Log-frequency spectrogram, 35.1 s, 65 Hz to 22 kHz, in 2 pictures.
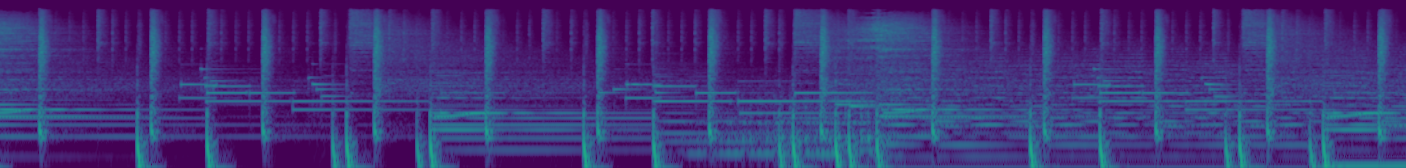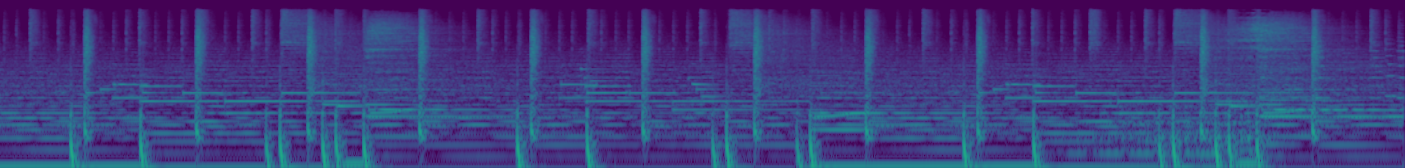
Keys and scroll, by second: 2.9 ctrl+-.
